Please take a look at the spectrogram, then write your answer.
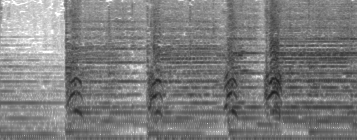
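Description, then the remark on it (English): A dog barks four times in short, sharp bursts, evenly spaced at first and then quicker, over a steady low hum in the background. “I walk my dog. Good dog.”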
